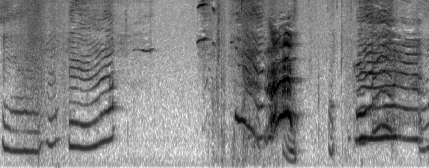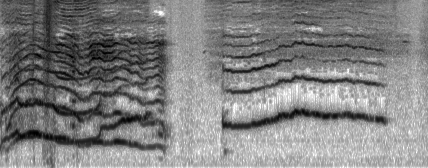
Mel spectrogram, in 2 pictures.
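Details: Trixie, a pet cat known for signature weird noises, lets out a run of loud wailing, moaning yowls indoors, wavering and rising in pitch across several long cries with short gaps, some strained and rough.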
